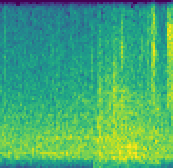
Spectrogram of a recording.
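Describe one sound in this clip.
A body slams down hard onto a wrestling mat with a heavy thud.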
